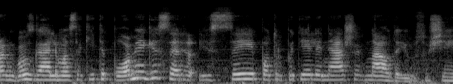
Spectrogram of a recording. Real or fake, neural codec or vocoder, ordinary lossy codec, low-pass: real; none; Opus, 32 kbps; 14.4 kHz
